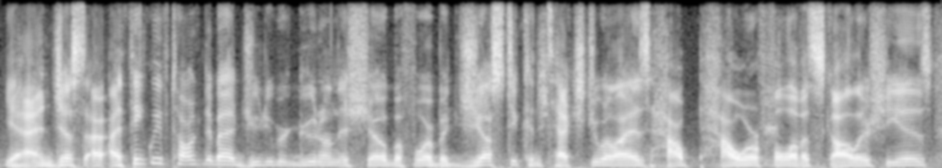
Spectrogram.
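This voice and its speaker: A man's voice: medium pitch, a little fast. A man hosting a casual interview podcast, chatting informally and explaining things as he goes. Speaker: podcast host.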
